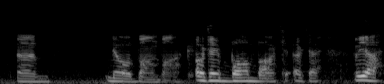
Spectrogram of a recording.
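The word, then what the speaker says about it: Noah Baumbach: did pretty good I don't know how to pronounce his name but it's um Noah bombach okay bombach okay but yeah they did a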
